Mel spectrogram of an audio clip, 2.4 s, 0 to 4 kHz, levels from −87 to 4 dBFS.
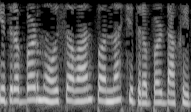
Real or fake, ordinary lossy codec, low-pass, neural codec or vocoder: real; none; 3.6 kHz; none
